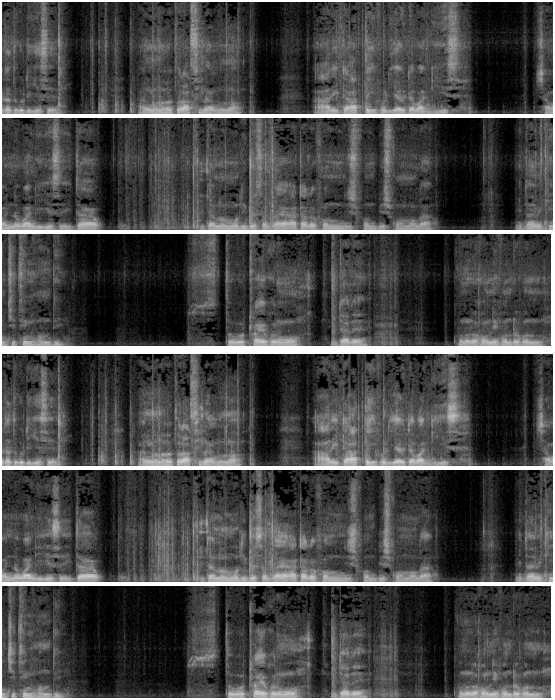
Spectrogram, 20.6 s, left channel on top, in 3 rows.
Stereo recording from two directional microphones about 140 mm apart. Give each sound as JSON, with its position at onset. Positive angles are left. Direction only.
{"t": 0.0, "sound": "speech", "side_deg": -10}
{"t": 1.7, "sound": "speech", "side_deg": -15}
{"t": 6.8, "sound": "speech", "side_deg": -5}
{"t": 9.4, "sound": "speech", "side_deg": -15}
{"t": 12.8, "sound": "a sound", "side_deg": -15}
{"t": 13.7, "sound": "speech", "side_deg": -10}
{"t": 16.1, "sound": "speech", "side_deg": 0}
{"t": 19.4, "sound": "speech", "side_deg": 0}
